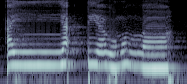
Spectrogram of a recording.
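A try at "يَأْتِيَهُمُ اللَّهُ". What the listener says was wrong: Tinggal akhirnya ada ya'tiyahumullah. Humullah. Ada huruf H kan di akhir itu? Harus dibaca juga.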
